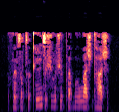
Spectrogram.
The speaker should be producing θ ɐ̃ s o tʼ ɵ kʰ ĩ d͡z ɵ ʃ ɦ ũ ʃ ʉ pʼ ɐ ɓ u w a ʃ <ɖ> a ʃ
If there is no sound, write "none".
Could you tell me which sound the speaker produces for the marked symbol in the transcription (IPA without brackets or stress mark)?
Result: dʱ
